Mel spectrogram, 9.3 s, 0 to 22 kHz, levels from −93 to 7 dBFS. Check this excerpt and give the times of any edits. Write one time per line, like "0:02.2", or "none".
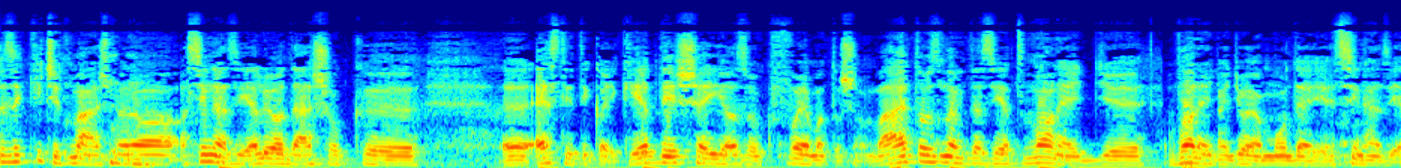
0:07.7
0:08.1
